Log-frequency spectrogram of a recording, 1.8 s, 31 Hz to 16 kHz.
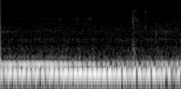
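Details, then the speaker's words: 2013 Ford F150 after ignition switch replacement for random no-start and dead battery (ForScan code B10F1-14): truck starts and idles with a low, steady rumble, no misses or knocks. Normal idle. "but just showing that she runs she runs so so at least we know that part works"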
